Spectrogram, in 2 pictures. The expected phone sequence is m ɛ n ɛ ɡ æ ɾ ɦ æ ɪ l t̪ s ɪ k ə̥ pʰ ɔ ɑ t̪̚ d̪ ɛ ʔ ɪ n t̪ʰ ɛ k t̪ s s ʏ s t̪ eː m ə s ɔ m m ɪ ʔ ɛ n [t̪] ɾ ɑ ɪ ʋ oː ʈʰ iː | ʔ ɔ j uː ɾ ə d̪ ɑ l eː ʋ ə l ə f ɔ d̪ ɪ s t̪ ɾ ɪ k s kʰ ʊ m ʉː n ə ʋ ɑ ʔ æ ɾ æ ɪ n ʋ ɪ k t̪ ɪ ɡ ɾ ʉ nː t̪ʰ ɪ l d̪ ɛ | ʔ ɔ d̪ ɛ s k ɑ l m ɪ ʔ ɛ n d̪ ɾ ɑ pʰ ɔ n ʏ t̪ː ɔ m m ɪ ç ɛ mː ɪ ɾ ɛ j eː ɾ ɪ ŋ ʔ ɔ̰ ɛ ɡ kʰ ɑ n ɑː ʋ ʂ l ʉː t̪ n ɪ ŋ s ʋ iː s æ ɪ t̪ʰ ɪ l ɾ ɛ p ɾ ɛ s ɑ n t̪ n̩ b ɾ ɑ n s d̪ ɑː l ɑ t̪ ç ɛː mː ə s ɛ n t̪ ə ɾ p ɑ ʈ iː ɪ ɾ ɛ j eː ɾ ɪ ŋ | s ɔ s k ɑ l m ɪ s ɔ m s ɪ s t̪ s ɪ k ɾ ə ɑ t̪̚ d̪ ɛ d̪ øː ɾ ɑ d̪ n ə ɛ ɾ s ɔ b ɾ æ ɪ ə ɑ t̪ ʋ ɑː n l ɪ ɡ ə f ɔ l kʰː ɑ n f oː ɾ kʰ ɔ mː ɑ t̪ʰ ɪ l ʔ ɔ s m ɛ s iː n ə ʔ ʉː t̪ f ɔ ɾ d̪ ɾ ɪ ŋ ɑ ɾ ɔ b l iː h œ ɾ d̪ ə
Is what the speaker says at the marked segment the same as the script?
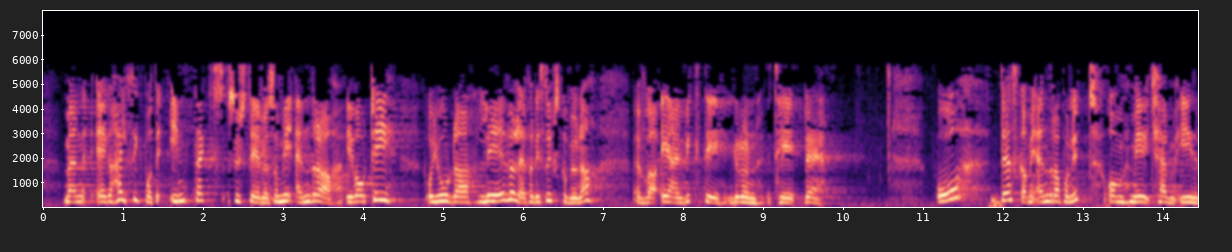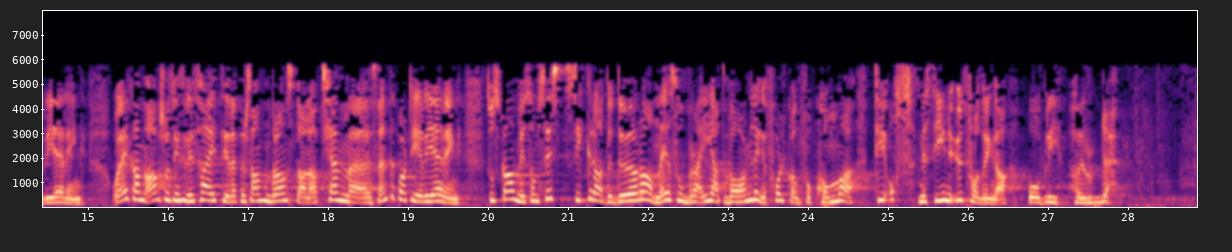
no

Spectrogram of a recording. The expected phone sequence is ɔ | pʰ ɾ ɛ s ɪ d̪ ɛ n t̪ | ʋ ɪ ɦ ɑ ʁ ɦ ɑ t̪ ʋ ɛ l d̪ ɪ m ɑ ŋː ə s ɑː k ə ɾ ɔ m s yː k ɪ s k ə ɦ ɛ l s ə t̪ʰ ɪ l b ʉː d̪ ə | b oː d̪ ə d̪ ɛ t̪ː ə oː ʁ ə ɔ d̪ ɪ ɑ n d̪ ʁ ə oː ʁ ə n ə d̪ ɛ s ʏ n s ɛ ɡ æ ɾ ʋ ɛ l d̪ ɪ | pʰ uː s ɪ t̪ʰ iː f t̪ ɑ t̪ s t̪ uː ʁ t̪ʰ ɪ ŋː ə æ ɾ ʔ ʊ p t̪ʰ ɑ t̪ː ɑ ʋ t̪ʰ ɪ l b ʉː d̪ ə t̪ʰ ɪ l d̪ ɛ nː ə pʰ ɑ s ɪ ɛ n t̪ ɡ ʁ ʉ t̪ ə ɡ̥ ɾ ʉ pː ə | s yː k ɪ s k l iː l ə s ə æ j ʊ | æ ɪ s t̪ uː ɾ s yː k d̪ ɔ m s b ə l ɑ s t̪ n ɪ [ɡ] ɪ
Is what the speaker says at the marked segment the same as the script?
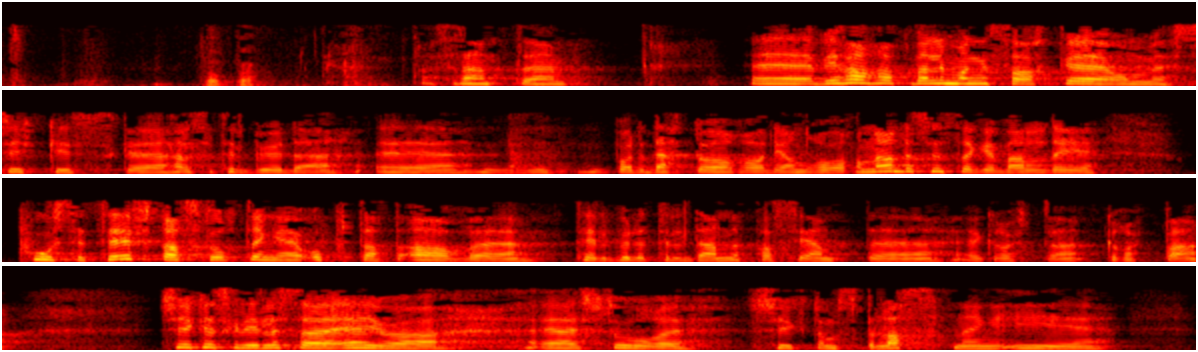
no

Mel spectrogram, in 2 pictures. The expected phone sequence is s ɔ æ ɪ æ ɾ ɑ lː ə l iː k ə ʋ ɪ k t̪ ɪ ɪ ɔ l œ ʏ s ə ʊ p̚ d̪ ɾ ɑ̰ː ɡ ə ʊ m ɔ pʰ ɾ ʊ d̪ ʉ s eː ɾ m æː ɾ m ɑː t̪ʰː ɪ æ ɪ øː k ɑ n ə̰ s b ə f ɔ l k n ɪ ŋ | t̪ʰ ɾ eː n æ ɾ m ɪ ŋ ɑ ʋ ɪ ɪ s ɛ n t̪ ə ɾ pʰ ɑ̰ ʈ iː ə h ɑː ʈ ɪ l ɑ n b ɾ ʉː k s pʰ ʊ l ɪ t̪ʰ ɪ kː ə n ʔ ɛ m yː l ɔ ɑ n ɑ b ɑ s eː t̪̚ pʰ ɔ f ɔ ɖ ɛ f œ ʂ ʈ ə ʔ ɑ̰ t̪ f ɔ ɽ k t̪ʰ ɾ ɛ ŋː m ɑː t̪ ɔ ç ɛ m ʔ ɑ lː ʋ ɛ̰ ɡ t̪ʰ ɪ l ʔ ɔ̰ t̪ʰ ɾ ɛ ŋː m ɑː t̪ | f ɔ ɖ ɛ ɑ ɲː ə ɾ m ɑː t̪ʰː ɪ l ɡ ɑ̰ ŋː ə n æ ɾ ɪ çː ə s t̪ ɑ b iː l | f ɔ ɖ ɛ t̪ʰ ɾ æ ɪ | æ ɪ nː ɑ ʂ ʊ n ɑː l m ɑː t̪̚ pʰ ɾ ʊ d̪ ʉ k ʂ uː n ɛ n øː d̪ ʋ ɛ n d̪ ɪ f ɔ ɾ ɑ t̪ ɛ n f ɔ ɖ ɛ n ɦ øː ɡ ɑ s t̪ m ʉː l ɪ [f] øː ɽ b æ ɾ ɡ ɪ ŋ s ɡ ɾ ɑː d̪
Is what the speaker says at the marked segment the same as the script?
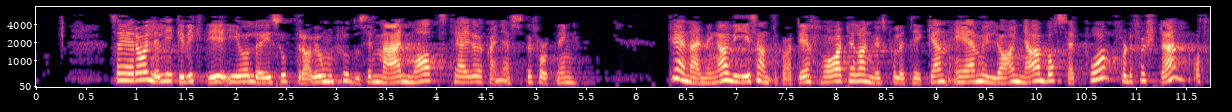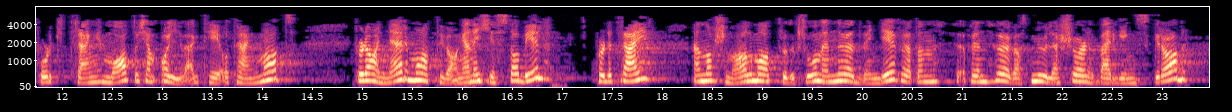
no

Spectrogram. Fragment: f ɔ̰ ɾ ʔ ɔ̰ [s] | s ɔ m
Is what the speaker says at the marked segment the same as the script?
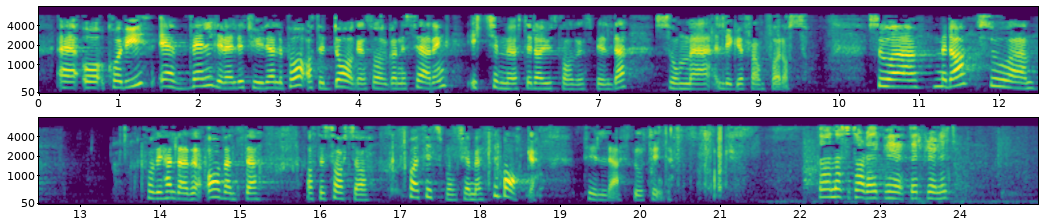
yes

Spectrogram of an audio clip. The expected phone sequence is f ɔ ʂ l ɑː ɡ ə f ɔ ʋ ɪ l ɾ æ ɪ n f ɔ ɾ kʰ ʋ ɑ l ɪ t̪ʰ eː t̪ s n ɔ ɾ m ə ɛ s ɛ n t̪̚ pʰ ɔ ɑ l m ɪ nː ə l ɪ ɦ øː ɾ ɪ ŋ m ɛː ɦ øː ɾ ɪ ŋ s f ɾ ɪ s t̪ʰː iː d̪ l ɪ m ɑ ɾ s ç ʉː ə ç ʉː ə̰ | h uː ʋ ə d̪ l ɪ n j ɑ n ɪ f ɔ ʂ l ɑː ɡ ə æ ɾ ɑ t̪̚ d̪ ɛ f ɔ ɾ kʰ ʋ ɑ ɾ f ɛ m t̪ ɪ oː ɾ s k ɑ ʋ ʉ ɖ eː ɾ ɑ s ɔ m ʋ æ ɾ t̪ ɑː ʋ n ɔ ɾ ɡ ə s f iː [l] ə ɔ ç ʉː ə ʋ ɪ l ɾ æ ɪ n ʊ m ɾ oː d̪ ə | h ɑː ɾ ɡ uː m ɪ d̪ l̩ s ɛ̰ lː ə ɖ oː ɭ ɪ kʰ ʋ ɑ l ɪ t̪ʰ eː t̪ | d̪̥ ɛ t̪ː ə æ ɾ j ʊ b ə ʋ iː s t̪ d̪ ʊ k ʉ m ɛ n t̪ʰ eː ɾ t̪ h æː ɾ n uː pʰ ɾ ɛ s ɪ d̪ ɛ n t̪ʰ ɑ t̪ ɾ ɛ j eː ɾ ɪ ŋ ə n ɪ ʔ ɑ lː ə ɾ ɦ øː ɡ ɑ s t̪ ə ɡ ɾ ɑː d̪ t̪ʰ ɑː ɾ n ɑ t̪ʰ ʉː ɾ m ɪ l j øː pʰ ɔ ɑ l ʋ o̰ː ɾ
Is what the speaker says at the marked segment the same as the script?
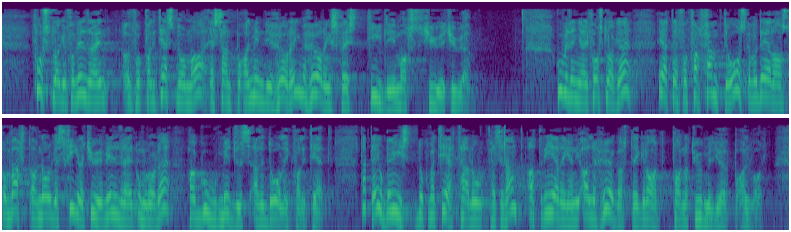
no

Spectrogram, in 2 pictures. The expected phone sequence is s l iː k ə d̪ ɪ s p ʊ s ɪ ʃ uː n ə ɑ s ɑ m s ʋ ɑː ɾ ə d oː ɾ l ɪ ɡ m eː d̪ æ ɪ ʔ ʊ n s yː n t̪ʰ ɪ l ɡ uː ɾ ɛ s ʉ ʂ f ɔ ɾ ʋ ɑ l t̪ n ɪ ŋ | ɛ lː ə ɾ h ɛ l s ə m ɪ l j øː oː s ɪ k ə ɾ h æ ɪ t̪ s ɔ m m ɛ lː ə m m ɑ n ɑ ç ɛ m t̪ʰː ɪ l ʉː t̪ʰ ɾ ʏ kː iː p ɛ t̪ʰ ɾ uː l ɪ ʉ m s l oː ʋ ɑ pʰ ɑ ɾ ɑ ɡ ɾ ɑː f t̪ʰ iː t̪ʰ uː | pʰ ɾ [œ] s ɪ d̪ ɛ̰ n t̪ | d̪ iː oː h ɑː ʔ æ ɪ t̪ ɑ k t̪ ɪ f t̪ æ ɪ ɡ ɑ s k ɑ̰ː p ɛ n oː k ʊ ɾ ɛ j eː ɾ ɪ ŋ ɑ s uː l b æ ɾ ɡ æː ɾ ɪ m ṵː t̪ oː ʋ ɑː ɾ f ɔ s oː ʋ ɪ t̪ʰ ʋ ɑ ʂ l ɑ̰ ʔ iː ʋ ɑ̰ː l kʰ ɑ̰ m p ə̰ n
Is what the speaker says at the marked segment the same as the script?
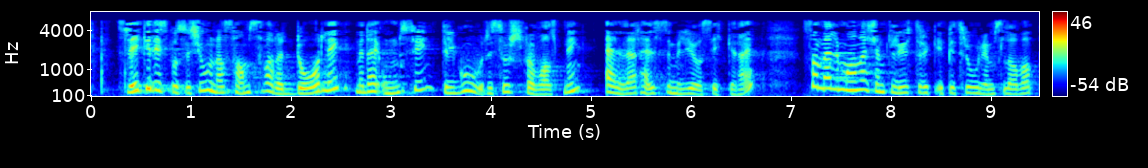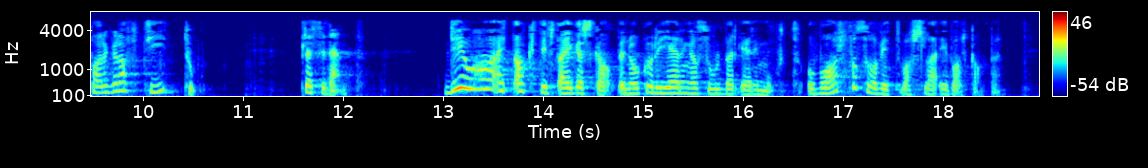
no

